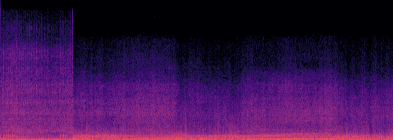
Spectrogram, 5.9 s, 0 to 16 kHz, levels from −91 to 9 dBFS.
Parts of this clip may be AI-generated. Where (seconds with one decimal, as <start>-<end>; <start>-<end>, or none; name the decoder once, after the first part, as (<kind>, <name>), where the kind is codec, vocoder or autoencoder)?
0.8-1.5 (vocoder, BigVGAN v2); 2.2-4.4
